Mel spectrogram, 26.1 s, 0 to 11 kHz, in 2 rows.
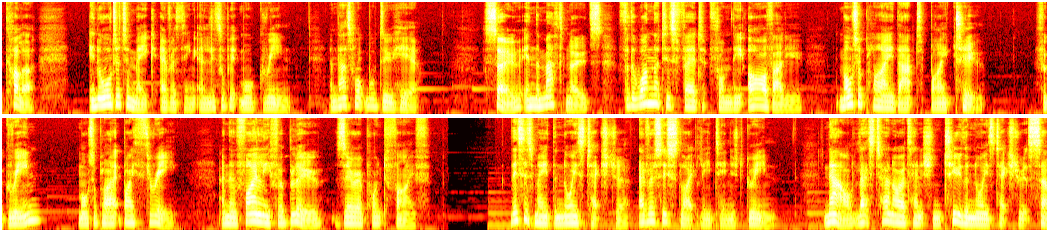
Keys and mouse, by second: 6.2-12.4 drag, 15.9-17.7 drag, 17.7-21.6 middle drag, 22.4 KP_1, 23.4 middle click, 25.8-26.1 drag.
